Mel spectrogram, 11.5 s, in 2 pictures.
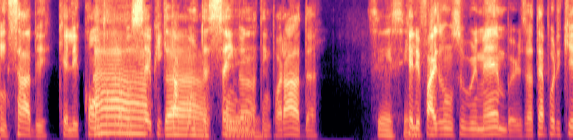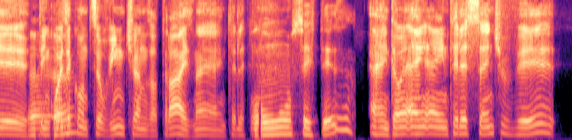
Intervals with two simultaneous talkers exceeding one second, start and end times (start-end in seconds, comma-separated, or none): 0.9-2.6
